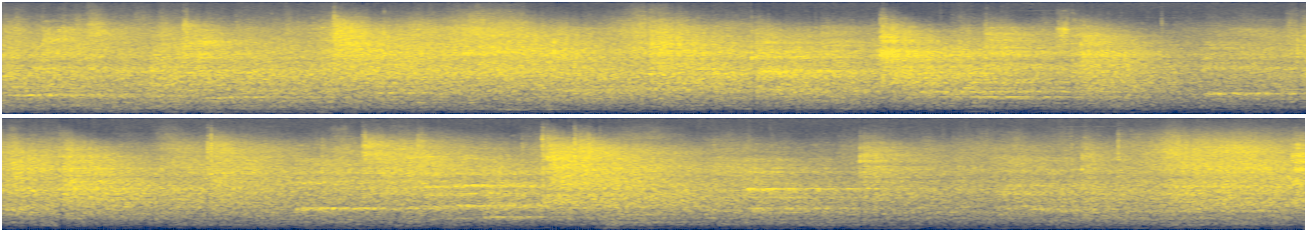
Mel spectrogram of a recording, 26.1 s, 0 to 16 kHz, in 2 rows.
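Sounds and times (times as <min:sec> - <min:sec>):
echoing hall noise: 0:00.0 - 0:26.0
hockey sticks clacking on boards: 0:00.0 - 0:26.0
skates scraping ice: 0:00.1 - 0:11.4, 0:22.8 - 0:26.0.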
